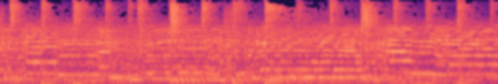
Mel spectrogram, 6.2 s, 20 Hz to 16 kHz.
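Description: Strandberg Boden OS 7 seven-string headless electric guitar playing a sustained lead melody, with a pitch slide near the middle.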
